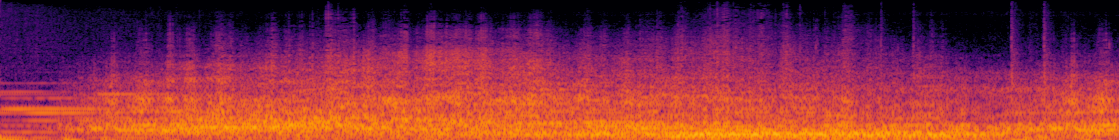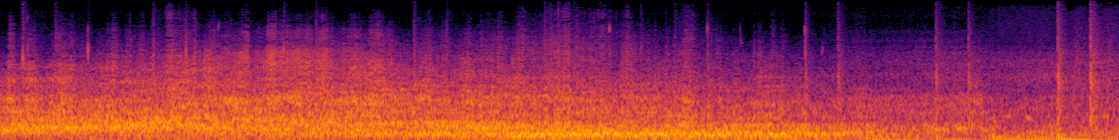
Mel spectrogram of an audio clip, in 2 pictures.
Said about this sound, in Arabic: صوت شو هذا؟ صوت طيران. ومعظم الناس بتخاف من هذا الصوت مش من المطر.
